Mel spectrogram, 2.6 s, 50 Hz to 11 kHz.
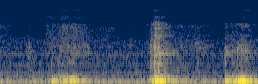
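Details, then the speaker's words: Kuhn 4101 rake gearbox during rebuild, cleaned and not yet greased, turned by hand: dry gritty rumbling of gears meshing without grease, plus rumbling from the spacer/plate underneath. It otherwise turns fairly nicely. "can hear the gears because there's no grease in it at the moment, but it seems to all turn fairly nicely."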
